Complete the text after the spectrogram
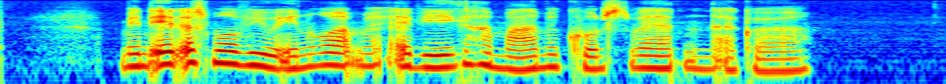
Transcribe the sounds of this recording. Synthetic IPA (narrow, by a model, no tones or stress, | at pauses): menelʔɐsmɒ̽ʋijo̝e̝nʁœm̰əʔæʋie̝ɡ̥əɦɑ̈mɑ̈ːð̞̩ˠmeðkʰɔ̽nsd̥ʋæɐd̥n̩æɡ̥ɶːɐ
